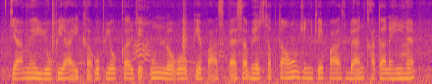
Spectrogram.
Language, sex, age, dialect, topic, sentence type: Hindi, male, 18-24, Hindustani Malvi Khadi Boli, banking, question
